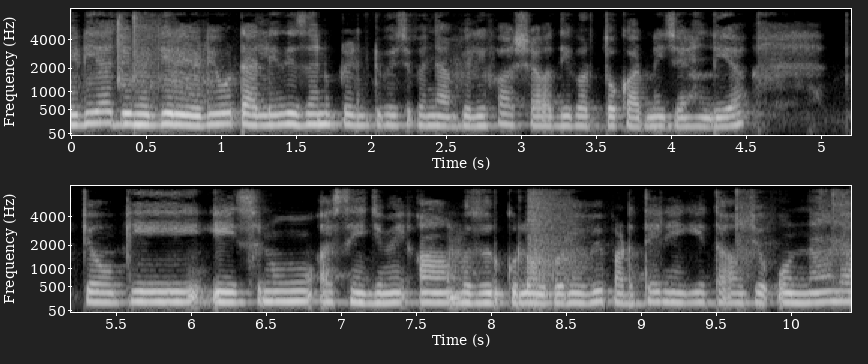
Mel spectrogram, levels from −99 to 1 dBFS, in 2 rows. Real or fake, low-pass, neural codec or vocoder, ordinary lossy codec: fake; 7.2 kHz; codec, 16 kHz in and 24 kHz out, 1 kbps, XY-Tokenizer; none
